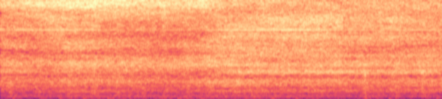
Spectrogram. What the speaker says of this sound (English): And when drying hair, always start at the back, again, work forward to make sure you've dried everywhere.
